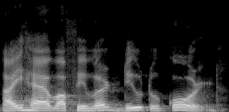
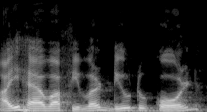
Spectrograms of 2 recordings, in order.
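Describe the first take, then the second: No difference in how they are said.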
